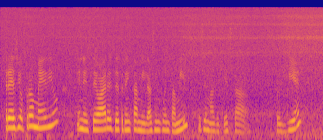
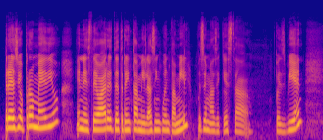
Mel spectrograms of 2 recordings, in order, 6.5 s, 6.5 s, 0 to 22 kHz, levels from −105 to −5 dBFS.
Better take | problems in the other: second | hiss; loud; throughout; 3 dB below the speech

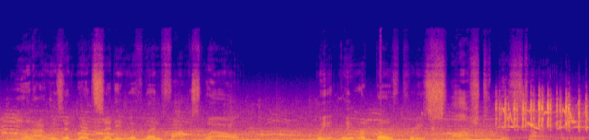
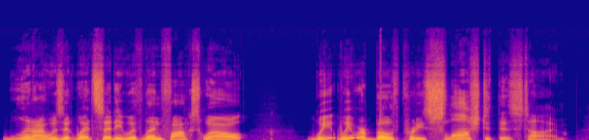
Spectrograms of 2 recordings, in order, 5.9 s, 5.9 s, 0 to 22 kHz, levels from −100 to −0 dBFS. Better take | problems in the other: second | animal sounds; very loud; throughout; 1 dB above the speech

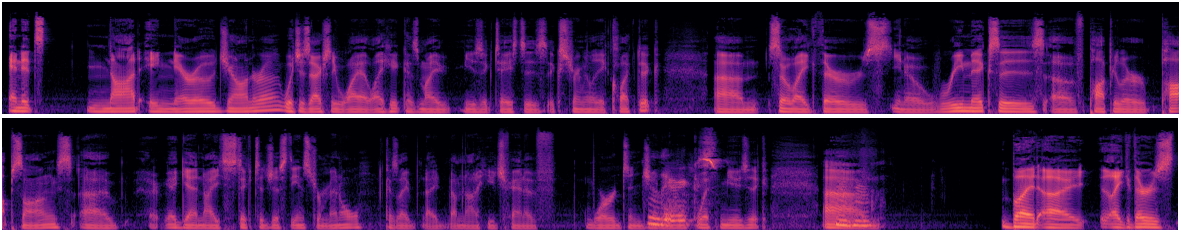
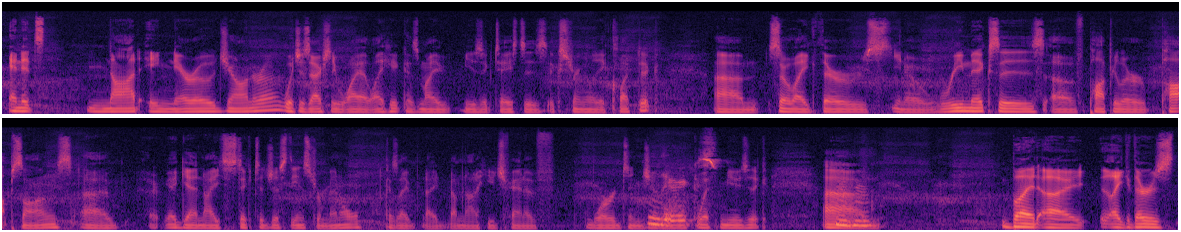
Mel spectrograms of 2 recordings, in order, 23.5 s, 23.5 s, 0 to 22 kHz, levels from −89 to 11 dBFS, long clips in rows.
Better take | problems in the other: first | hiss; faint; throughout; 25 dB below the speech

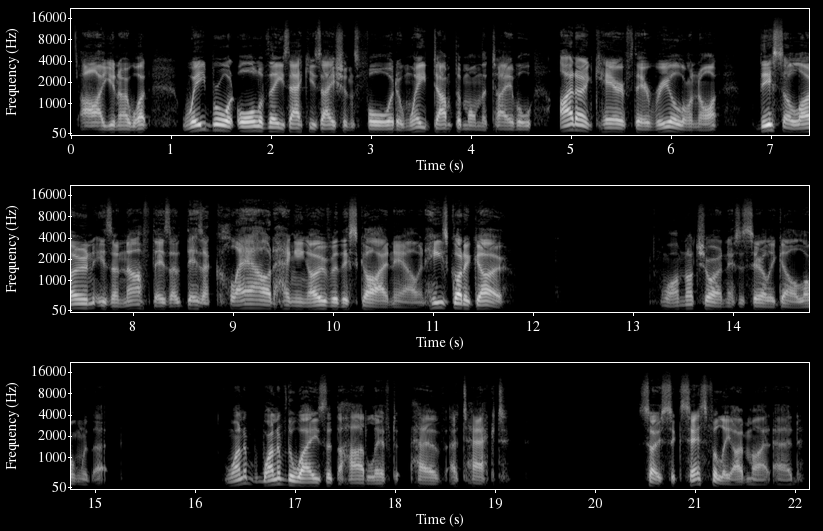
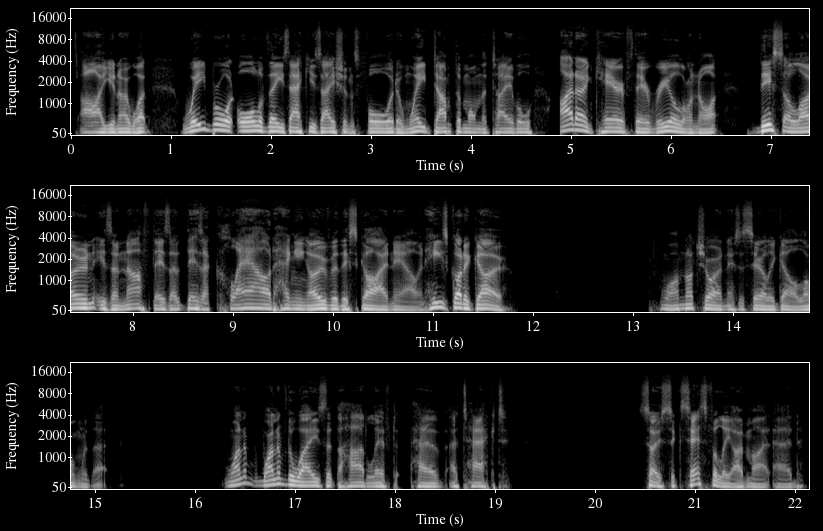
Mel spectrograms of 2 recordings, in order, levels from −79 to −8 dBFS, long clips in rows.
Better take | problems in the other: second | thin; very; fading below 350 Hz

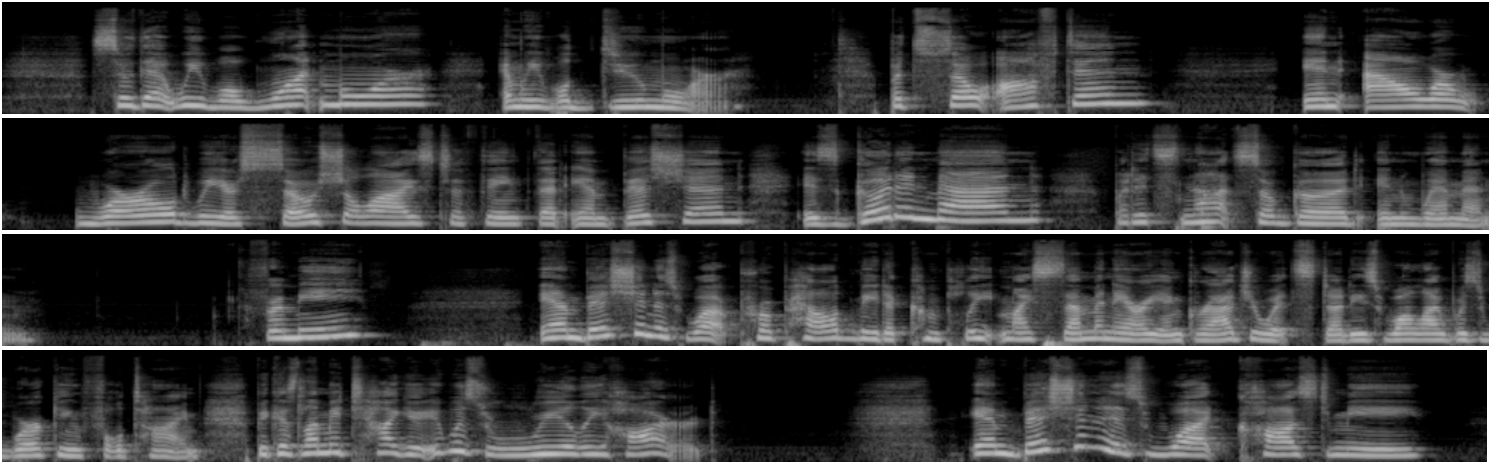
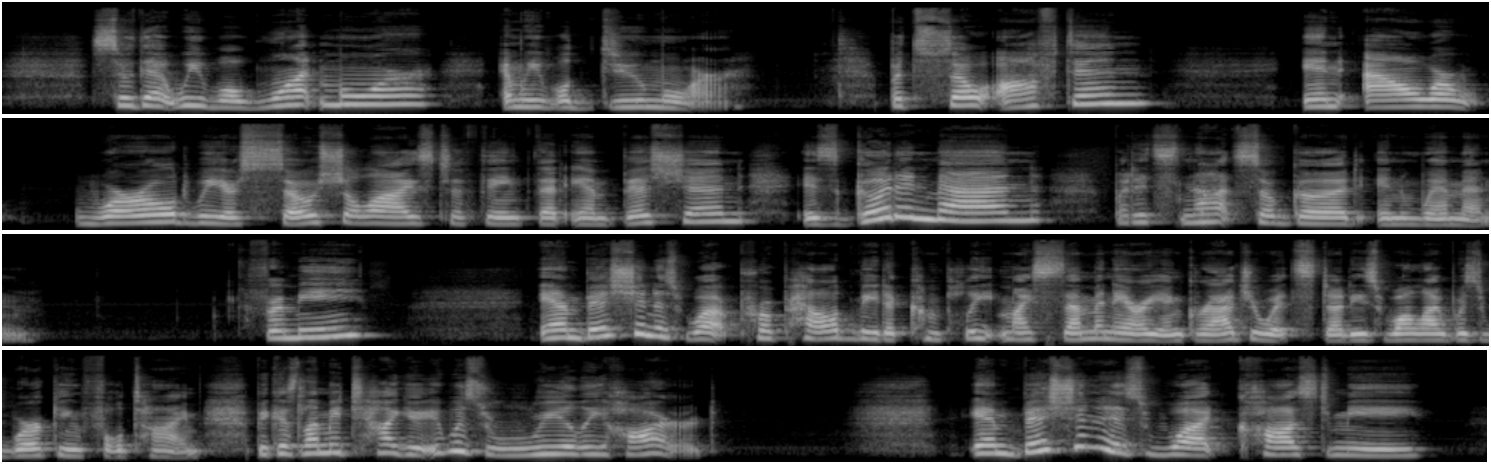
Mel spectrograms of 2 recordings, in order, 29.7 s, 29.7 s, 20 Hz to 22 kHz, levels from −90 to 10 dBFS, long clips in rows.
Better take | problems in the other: first | thin; somewhat; fading below 300 Hz

